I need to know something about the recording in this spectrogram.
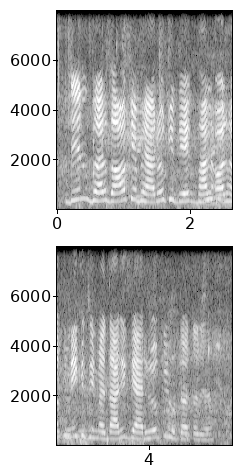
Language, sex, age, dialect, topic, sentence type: Hindi, female, 18-24, Marwari Dhudhari, agriculture, statement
